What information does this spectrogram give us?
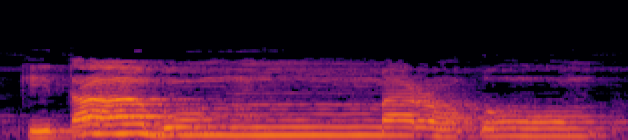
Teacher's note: Maka di sini idgham bi gunnah dua harokat.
